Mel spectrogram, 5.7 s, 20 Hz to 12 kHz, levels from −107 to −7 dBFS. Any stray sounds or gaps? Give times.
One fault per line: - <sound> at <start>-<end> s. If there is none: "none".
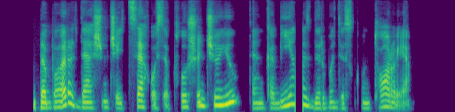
- dropout at 3.7-3.8 s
